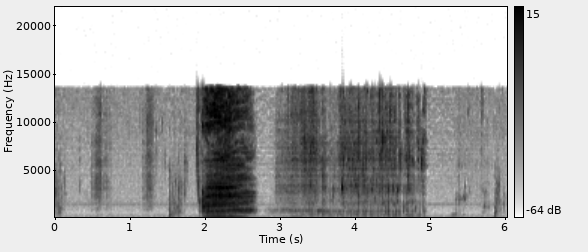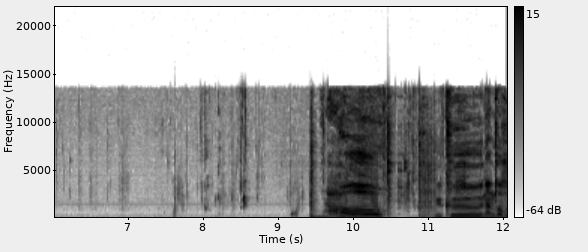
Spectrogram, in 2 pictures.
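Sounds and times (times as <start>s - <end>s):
person slurping soup: 1.6s - 6.0s.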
